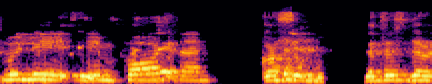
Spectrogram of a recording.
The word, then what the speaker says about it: Kosovo: Kosovo. That is the right pronunciation of Kosovo.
